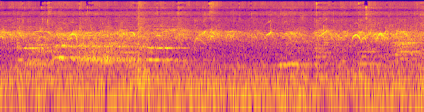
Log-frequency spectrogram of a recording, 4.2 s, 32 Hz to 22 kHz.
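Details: A mass of 10-day-old farm ducklings, sixteen thousand strong, calling as they interact: countless thin, high, arched peeps blend into an unbroken chatter, with one faint drawn-out tone early on and low rumbling noise throughout.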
